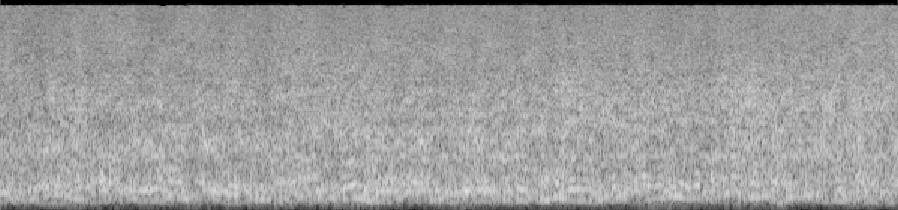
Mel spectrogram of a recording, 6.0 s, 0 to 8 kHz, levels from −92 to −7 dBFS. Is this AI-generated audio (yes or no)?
yes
